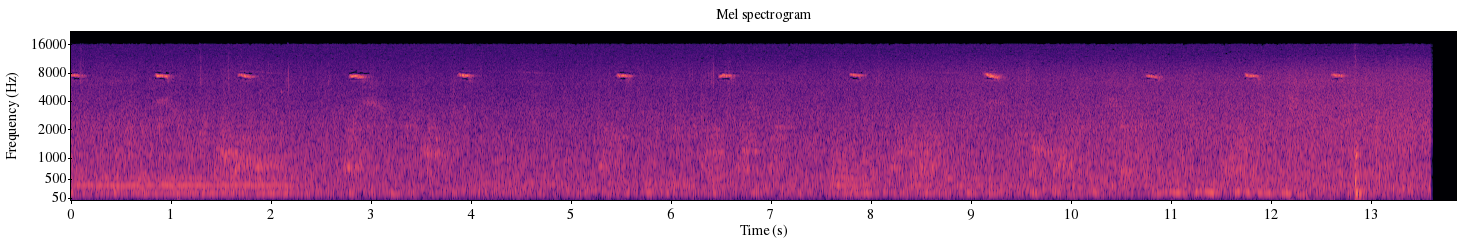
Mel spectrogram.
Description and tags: bee buzzing
insect, buzzing, bee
